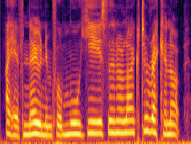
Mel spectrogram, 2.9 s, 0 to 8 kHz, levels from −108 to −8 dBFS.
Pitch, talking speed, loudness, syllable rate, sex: 220 Hz, 270 wpm, -16 LUFS, 5.5 syllables/s, female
